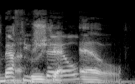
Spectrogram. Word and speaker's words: Methuselah: If you usually, almost always in Hebrew, you stress the last syllable. So it's Methuselah.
